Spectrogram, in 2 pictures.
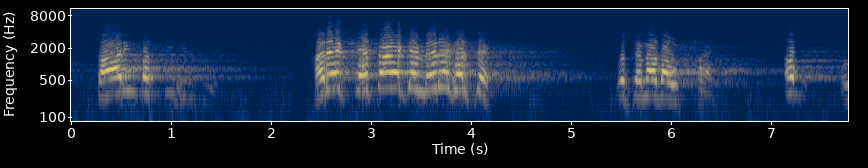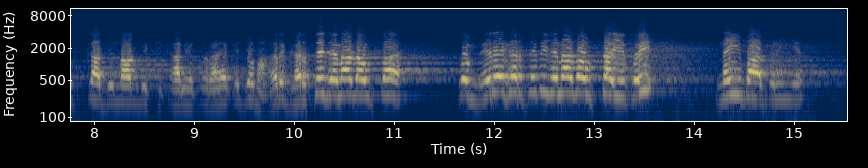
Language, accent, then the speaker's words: Urdu; Karachi, Sindh, Pakistan; born there; میں کراچی میں پیدا ہوا ہوں تو میرا وطن پاکستان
